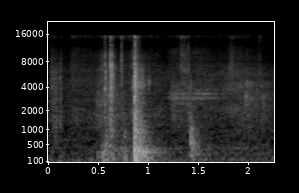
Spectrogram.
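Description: A jeep door at a jeep dealership in Sargodha is opened and shut, giving a couple of close, sharp thumps and clunks with a softer latch click after them and no talking.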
